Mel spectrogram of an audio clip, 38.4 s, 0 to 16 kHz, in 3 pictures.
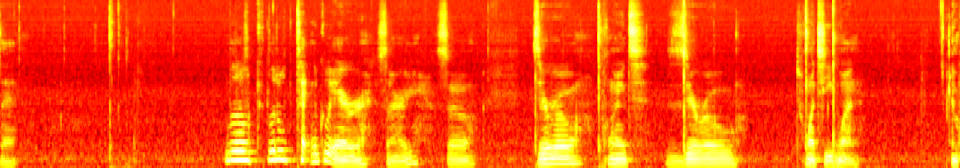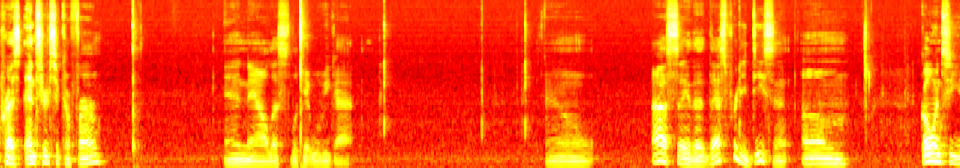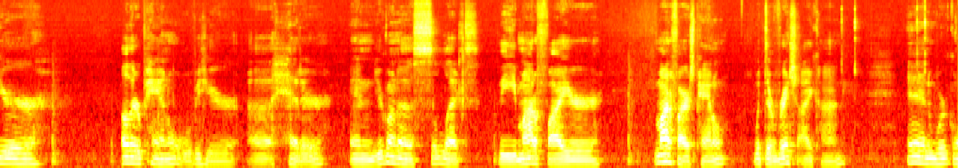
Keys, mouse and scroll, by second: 1.5 ctrl+b, 16.1-17.0 scroll up 1, 17.0 Tab, 17.0-17.3 scroll up 1, 17.3-21.6 middle drag, 23.0-24.5 scroll down 1, 24.5 middle click, 24.5 scroll down 1, 24.6-26.6 scroll up 1, 27.6-30.1 scroll up 1, 36.6-38.3 drag.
